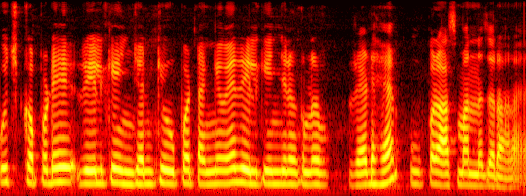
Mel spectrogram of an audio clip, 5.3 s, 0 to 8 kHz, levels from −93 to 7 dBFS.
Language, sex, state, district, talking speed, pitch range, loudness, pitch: Hindi, female, Chhattisgarh, Sarguja, 260 wpm, 185-205 Hz, -16 LUFS, 195 Hz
